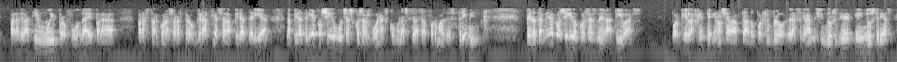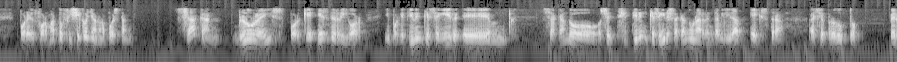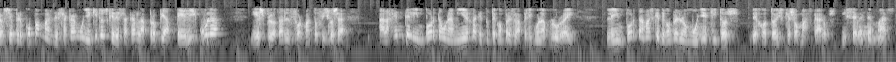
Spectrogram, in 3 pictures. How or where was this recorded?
phone line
